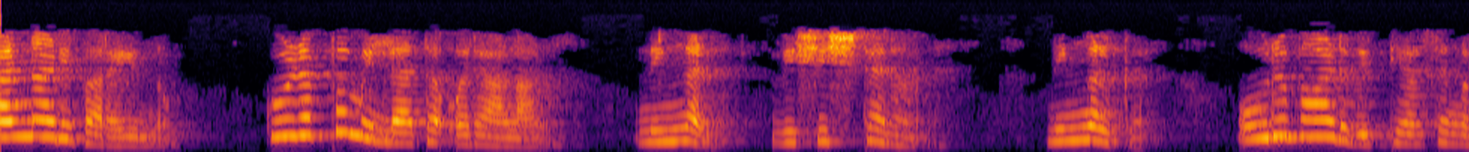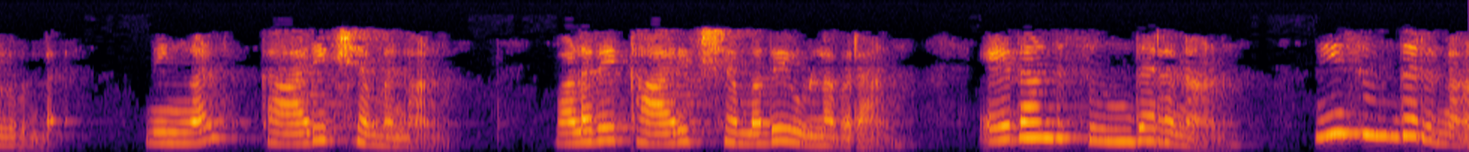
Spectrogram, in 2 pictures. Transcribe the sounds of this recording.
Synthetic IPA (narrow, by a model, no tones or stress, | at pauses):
kɐɳːaːɽipɐrɐjunːṵ | kuɻɐpːɐmilːaːt̪ːɐʔoɾaːɭa̰ːɳɨ | niŋːɐɭ | ʋiɕiʂʈɐnaːɳɨ | niŋːɐɭkɨ̰ | o̞ɾubaːɽɨʋit̪jaːsɐŋːɐɭṵɳɖɨ | niŋːɐɭkaːɾɐkʂɐmɐna̰ːɳɨ̰ | ʋɐɭɐɾe̞kaːɾjɐkʂɐmɐðejuɭːɐʋɐ̰ɾa̰ːɳɨ | e̞ːðaːɳɖɨsund̪ɐɾɐna̰ːɳɨ | niːsund̪ɐɾɐna̰ː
